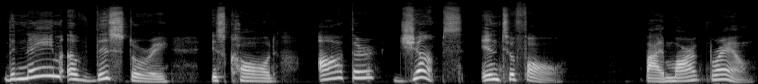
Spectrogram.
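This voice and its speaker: Slow, expressive woman storyteller. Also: mid-range voice, no echo. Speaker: children's storybook narrator and channel host. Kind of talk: read-aloud storytelling for young children.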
